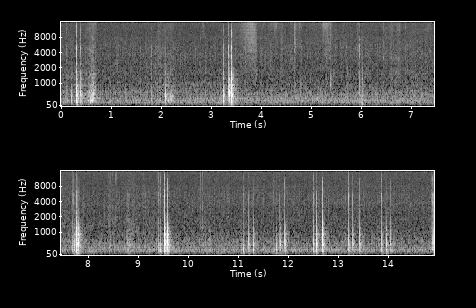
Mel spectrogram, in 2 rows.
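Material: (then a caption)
Wood. Fingertips and nails tap quickly on a large solid wooden tabletop. The quiet, dry, short taps come in irregular bursts and clusters with a mid-range knock around 670 Hz. There is very little bass, and each tap dies away almost instantly.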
